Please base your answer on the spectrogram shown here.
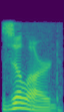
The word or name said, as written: Szilard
